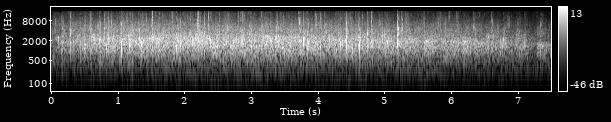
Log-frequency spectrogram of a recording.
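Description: Audience applauding: many hands clapping together, starting at once and thinning out toward the end.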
